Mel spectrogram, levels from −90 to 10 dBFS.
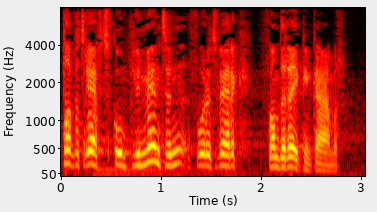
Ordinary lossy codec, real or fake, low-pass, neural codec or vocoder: none; real; none; none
